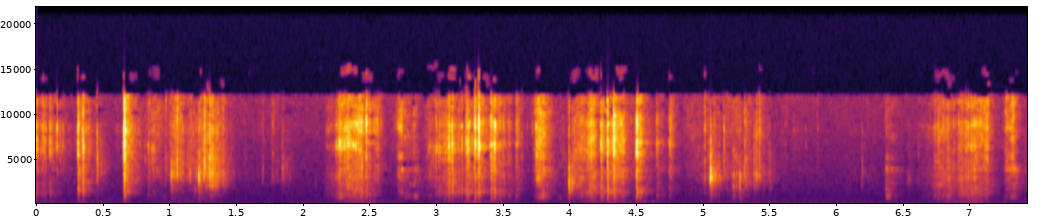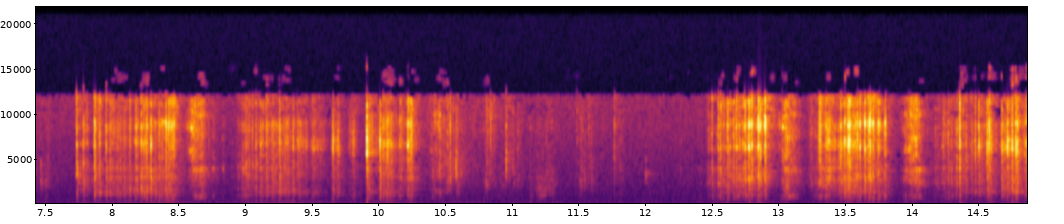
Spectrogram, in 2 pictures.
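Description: A rectangular solid pink bar of soap, held in the hand, is shaved with a box cutter blade, peeling off pink shavings. Bright, dry scraping strokes come in bursts of several quick rasps, separated by short quiet pauses.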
